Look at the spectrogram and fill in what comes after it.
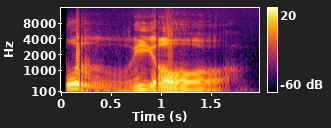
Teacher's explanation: Jadi ro pertama sudah hilang sama sekali, udah hilang. Udah masuk ke huruf ro yang kedua, yang dihukumi huruf yang kedua ro-nya berharokat kasroh. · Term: idghamnya kamil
